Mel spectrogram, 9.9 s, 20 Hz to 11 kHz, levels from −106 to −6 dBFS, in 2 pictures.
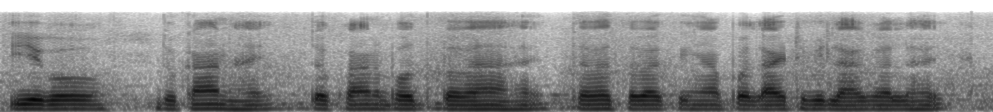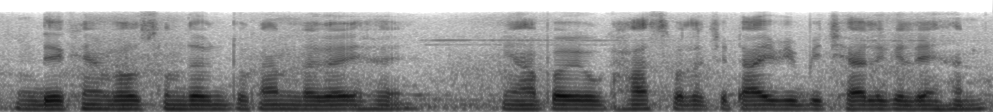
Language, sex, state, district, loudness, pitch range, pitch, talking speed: Hindi, male, Bihar, Samastipur, -20 LUFS, 120-125 Hz, 125 Hz, 185 wpm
